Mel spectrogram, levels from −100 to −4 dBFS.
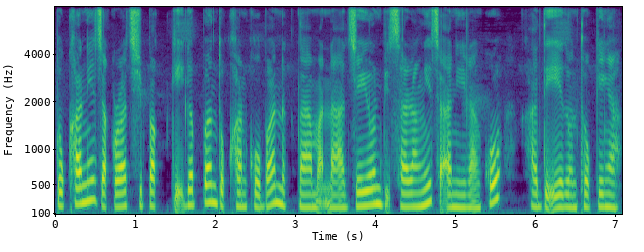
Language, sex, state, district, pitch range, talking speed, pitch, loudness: Garo, female, Meghalaya, West Garo Hills, 180-220 Hz, 95 wpm, 195 Hz, -16 LUFS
